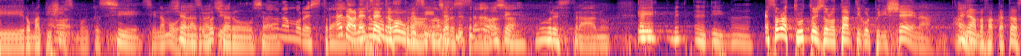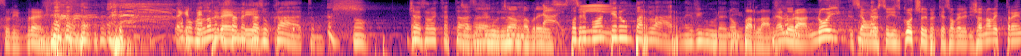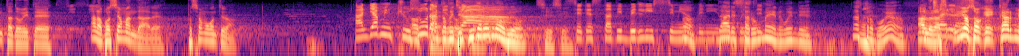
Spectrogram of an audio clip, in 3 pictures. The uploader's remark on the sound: Live dal Foqus di Napoli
